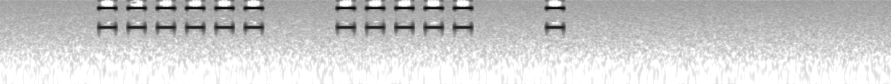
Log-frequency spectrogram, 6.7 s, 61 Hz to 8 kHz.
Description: Beep code, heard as beeps from a small speaker, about 1600 Hz. 6-5-1.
